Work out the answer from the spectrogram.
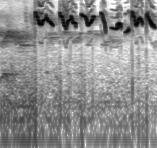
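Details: Líu đấu song of a warbling white-eye: after a soft hiss, a burst of eight sharp, very high looping whistles in quick succession, each bending downward.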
